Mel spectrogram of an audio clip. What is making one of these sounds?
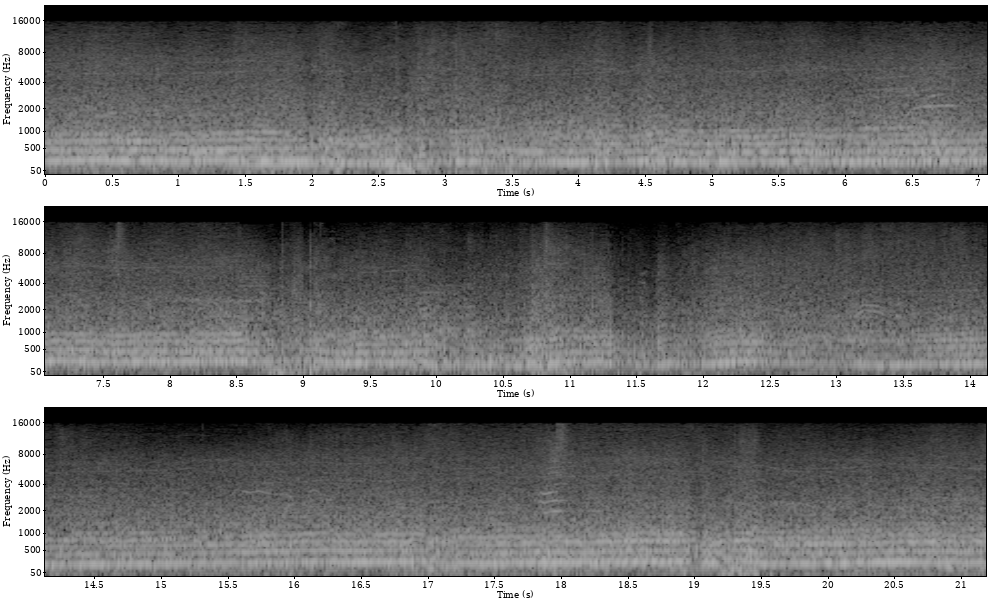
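A rally car engine roars steadily, rising and falling in pitch as it shifts gears.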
